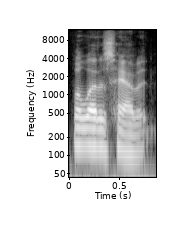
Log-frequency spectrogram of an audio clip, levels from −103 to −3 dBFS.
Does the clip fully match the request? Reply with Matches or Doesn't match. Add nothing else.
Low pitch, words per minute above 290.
Matches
